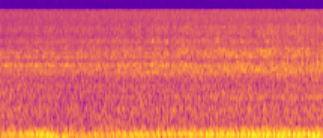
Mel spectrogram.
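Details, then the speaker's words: Mitsubishi Evo X after AMS fuel rail install: idle dips, surges and flickers as if about to stall; cause found to be missing intake shield, AC airflow upsetting MAF sensor; rough hunting idle. "it feels like it's about to stall yep you hear that so it's it's about to stall so i don't know what's the issue there so it goes up high a little bit and then start flickering and then stall out"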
